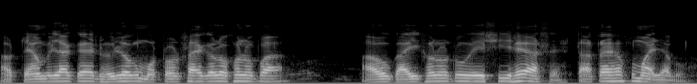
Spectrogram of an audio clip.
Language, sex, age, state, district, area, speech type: Assamese, male, 60+, Assam, Majuli, urban, spontaneous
